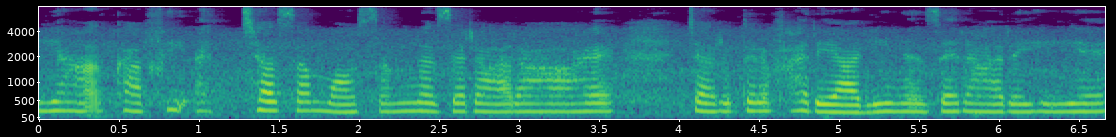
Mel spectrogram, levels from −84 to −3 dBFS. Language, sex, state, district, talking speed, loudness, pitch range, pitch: Hindi, female, Uttar Pradesh, Muzaffarnagar, 145 wpm, -19 LUFS, 210-225 Hz, 215 Hz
